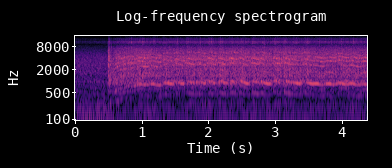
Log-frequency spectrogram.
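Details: Engine cranked on its own battery: starter spins steadily, about three turns a second, never catches; spark plug found gas fouled afterward, timing codes to be checked; cause not confirmed.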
